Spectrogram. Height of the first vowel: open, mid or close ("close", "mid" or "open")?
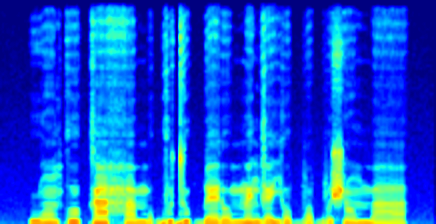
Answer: mid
